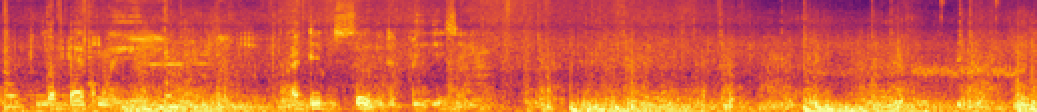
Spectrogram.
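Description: Leaves and tall grass rustle as someone creeps through them.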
